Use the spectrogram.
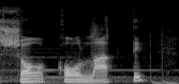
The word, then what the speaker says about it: chocolate: We have chocolate, same, chocolate, but the open sound is chocolate, chocolate.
